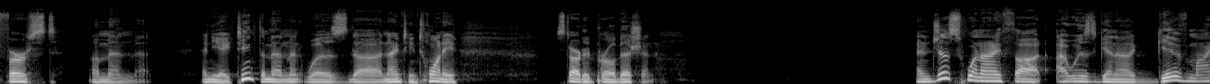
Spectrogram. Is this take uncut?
no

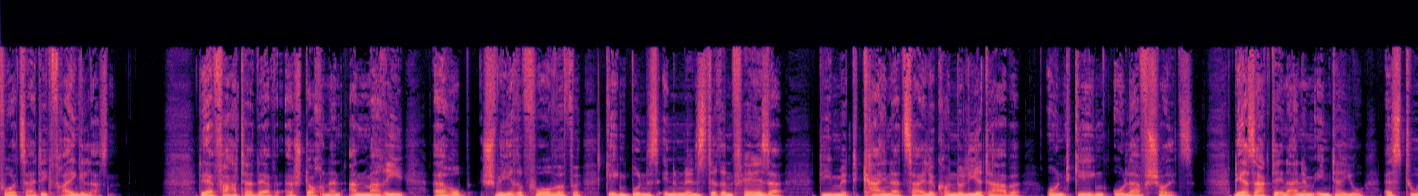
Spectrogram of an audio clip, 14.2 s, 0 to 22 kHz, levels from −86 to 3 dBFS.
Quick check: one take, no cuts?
yes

